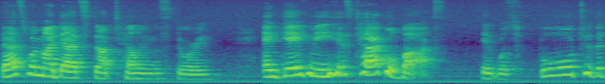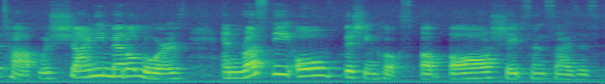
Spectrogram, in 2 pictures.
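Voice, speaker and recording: A woman reading a children's picture book aloud with dramatic, deliberate emphasis on key words. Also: mid-range voice, lively intonation. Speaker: storytime reader. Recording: roomy, echoey sound.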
